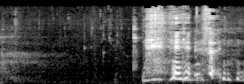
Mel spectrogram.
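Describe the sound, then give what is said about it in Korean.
Wine glugs into a glass, starting after a short quiet pause with a bubbly gurgle that pulses unevenly for about a second. “자, 와인 한 아, 잔. 아, 그래, 그래. 자, 형부터.”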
